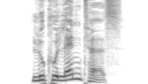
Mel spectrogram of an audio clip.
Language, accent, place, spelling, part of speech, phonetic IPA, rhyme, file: German, Germany, Berlin, lukulentes, adjective, [lukuˈlɛntəs], -ɛntəs, De-lukulentes.ogg
- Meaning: strong/mixed nominative/accusative neuter singular of lukulent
